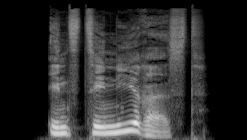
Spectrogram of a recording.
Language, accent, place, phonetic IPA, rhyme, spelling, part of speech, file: German, Germany, Berlin, [ɪnst͡seˈniːʁəst], -iːʁəst, inszenierest, verb, De-inszenierest.ogg
- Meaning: second-person singular subjunctive I of inszenieren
